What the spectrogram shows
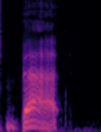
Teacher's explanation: To pronounce bat, keep your jaw down, pull your lips back, and try to simultaneously say ah and eh. Your mouth should form the shape of a box.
